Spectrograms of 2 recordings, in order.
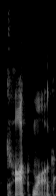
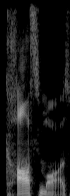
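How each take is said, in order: First: It is said with k and g sounds, like cockmog. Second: It is said with s sounds, like cosmos. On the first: The letters are read as if they were Latin letters. "Cockmog just sounds so much funnier" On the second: It is read as the Russian word. "as like a native Russian speaker to actually pronounce it like Cosmos"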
